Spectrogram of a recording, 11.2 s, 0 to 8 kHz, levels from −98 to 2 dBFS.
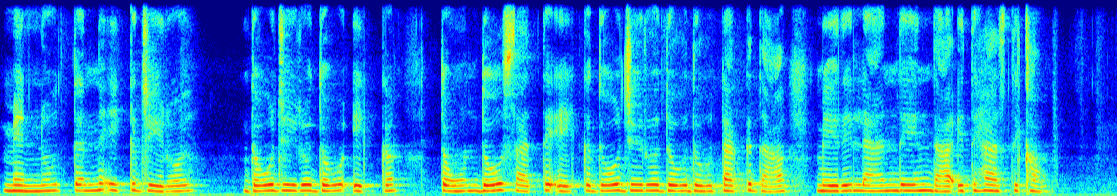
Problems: none marked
